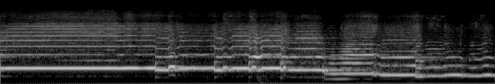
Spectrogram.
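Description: Solo flute playing a slow melody. It opens on a long held note, then steps down through several shorter, ornamented notes and settles on a lower held note with vibrato near the end.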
